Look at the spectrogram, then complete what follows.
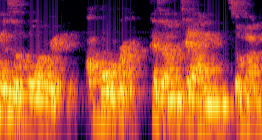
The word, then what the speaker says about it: Amore: Pronounce it again, the label? Well, my middle name is Amore. Amore.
